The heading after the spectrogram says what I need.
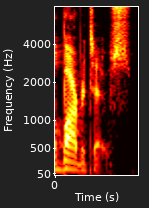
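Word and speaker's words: Barbatos: a supernatural demon actually call Barba toes and that's how it's pronounced and that is House pronounced now Snyder can pronounce whatever the he wants but I'm a pronouncing the way the actual supernatural demon in in demonology is actually pronounced so there you go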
